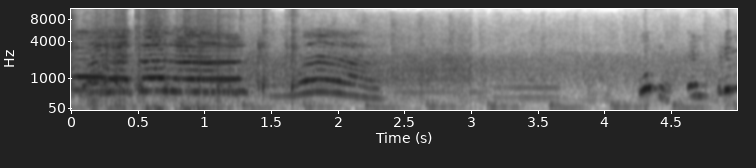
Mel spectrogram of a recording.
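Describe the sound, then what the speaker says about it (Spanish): Studio audience applause for two guests on a parody television show, a burst of clapping mixed with high whooping and cheering voices that quickly thins out into scattered sounds and a few spoken words. "¡Un aplauso!"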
